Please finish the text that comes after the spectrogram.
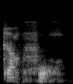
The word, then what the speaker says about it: Carrefour: You pronounce it a Carrefour, right? Or Carrefour. It's a French. Is there still in France? Yes, there are a lot. It's pronounced Carrefour. Carrefour, okay. Not Carrefour.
